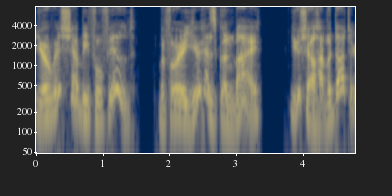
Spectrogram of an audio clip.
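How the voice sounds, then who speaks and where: This man puts on a character voice at a moderate pace. His pitch sits fairly high. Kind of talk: read story. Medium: read story.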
